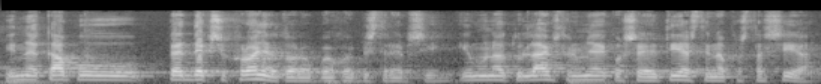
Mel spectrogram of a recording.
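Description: A man's voice: mid-range voice, a little mellow, slight background noise. A middle-aged man telling his personal faith testimony to a congregation in a conversational, storytelling way, acting out the dialogue he recalls. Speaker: church member giving testimony. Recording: echoey room.

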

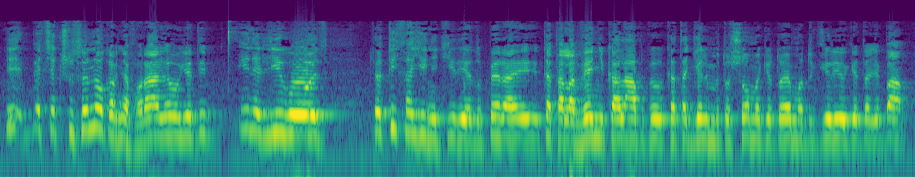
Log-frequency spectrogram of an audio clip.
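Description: A man's voice: high voice, steady tone. A man preaching a sermon to his congregation, piling up rhetorical questions and acting out short exchanges in shifting voices. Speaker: priest.

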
